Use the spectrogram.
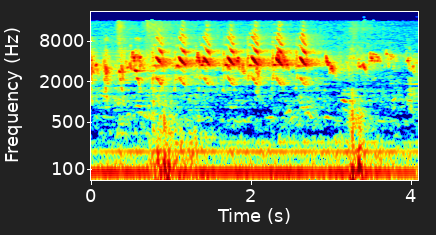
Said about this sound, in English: Could you hear that? In the trees right here on this mountain, there are birds chirping. And they're preaching a sermon that is 1,000 times better than mine. Do you know why they're chirping? Because they're alive.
